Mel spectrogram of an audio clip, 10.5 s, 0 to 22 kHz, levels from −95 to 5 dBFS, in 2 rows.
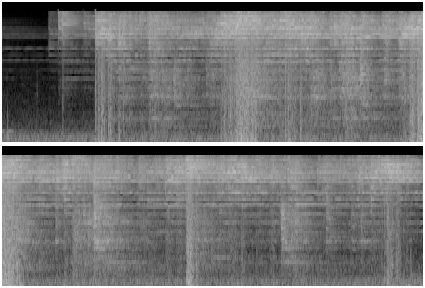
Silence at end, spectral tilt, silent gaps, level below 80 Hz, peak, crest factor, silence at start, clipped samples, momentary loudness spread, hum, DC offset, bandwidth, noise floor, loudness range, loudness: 0 s; 1 dB/octave; none; -46 dBFS; 0 dBFS; 16 dB; 0.6 s; under 0.1%; 9 LU; none; under 0.1%; 16.5 kHz; -46 dBFS; 3 LU; -13 LUFS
